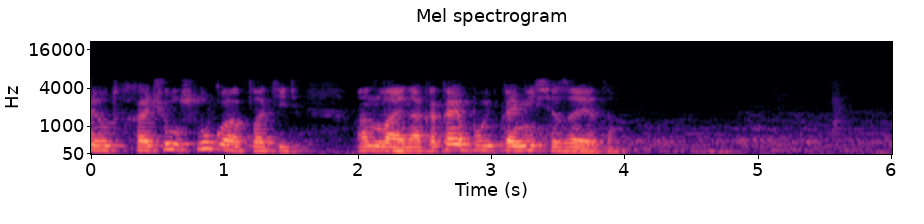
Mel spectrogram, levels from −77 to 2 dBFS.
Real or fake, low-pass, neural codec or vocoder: real; 5.4 kHz; none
